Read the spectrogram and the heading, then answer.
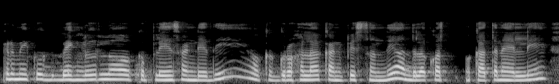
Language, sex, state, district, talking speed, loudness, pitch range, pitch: Telugu, female, Andhra Pradesh, Srikakulam, 170 wpm, -13 LUFS, 200-235 Hz, 210 Hz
